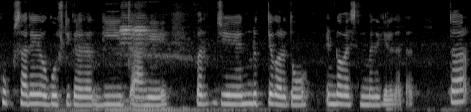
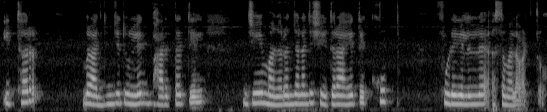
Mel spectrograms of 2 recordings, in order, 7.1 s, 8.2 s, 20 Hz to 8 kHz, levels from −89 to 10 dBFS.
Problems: constant background noise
